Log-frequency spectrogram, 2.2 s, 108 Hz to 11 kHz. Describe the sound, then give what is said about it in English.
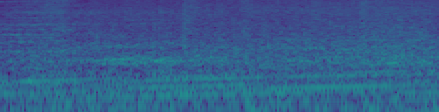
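An Audi car in a motorcade makes a sharp 90-degree turn at a corner and speeds down a slip road, giving a loud, steady engine roar with a sustained tonal whine. “Wax's Audi executes a 90-degree turn at a corner. It speeds down a slip road to enter a motorway system.”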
